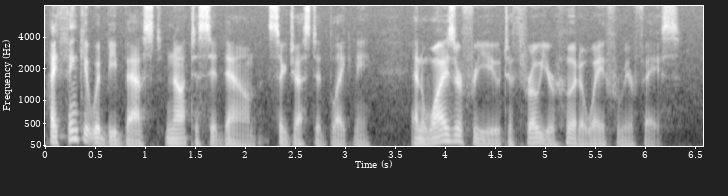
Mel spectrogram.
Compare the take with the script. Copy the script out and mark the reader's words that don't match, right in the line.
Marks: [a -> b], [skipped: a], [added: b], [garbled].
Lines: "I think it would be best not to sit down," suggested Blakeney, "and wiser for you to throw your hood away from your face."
"I think it would be best not to sit down," suggested Blakeney, "and wiser for you to throw your hood away from your face."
